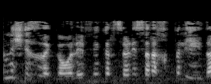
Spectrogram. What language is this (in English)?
Pashto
